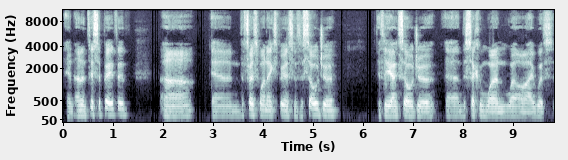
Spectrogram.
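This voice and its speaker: The interviewee is a guest professor in his sixties, originally from Israel, talking on a laptop video link from a room in his house. Measured and reflective, he pauses often, and his medium-pitched voice has a slightly mellow quality.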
